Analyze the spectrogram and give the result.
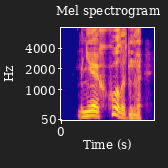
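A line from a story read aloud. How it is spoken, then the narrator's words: Faint exhausted complaint. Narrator (Russian): чуть слышно жаловался Снегги измученным голосом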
